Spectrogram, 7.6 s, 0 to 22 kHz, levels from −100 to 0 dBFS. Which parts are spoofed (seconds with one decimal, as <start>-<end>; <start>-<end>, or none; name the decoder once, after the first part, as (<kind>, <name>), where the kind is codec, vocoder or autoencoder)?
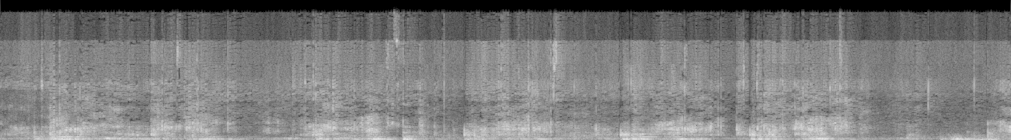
2.7-3.7 (vocoder, BigVGAN v2)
